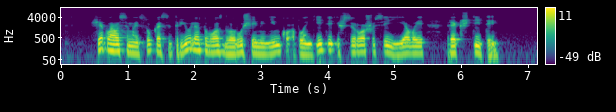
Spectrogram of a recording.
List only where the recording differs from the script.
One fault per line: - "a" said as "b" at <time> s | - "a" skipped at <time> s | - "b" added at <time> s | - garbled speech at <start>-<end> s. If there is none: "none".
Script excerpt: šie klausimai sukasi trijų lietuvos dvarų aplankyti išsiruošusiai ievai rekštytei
- "šeimininkų" added at 2.8 s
